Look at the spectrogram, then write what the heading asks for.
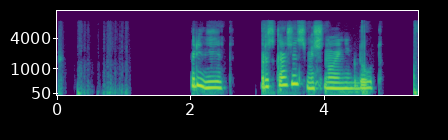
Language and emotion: Russian, sad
